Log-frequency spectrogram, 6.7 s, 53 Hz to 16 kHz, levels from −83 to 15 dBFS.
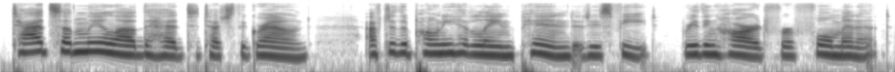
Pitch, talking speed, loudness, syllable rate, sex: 215 Hz, 215 wpm, -18 LUFS, 5.7 syllables/s, female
